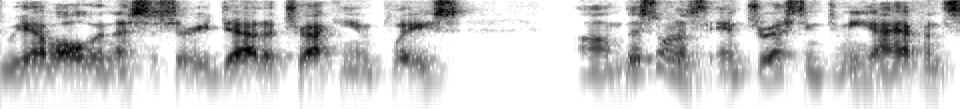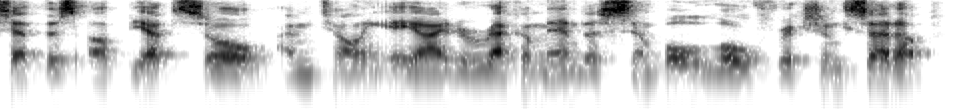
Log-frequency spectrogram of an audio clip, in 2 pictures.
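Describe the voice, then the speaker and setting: On a very clean recording with a silent background, a man talks at a medium pitch. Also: ordinary pitch variation, fairly quick pace. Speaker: workshop host. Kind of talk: tutorial. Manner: fast.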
